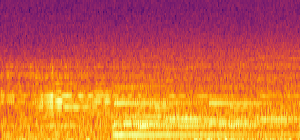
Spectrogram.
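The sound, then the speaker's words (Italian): A steady, soft rush of wind descending through the woods beyond a lake and spreading over the water, rippling its surface into waves, with a low rumble and faint sustained tones running underneath throughout. “Il bosco al di là del lago risuona della discesa del vento al termine del bosco le acque sulle quali il soffio si distende, increspando la superficie.”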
